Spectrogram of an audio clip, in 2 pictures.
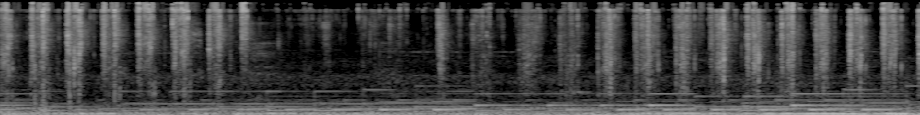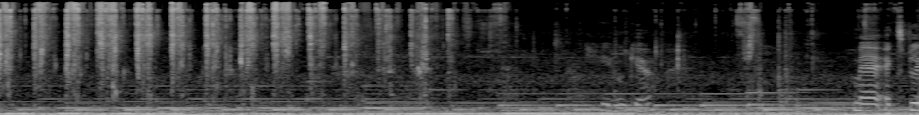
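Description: Tarot cards drawn from several decks and handled, a steady run of crisp shuffling and flicking clicks over a constant low music bed, close and fairly loud throughout.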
